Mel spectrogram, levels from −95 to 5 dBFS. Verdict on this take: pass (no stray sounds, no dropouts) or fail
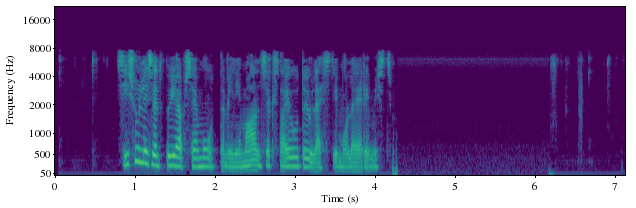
pass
